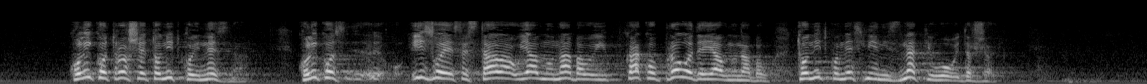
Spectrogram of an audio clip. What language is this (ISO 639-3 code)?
hrv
